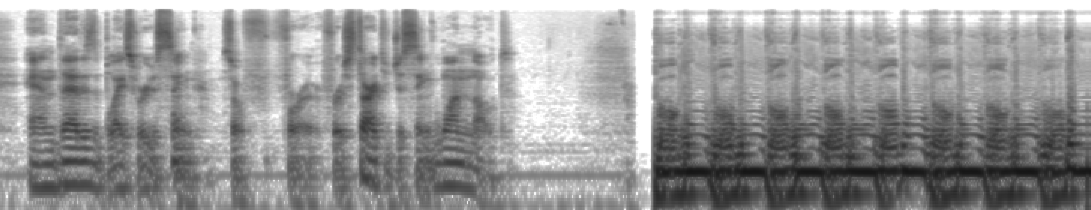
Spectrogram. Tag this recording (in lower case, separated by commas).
playing didgeridoo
